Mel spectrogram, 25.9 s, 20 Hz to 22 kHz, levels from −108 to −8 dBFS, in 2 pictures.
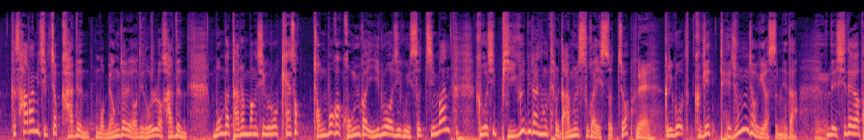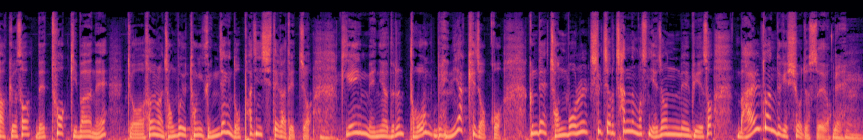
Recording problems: squashed, flat; heavily

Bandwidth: 15 kHz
